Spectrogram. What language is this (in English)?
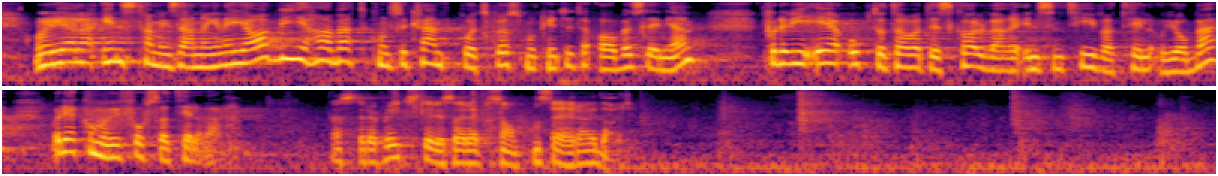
Norwegian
